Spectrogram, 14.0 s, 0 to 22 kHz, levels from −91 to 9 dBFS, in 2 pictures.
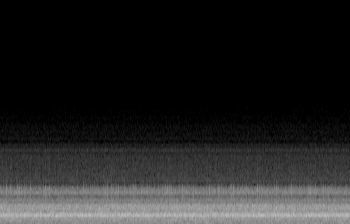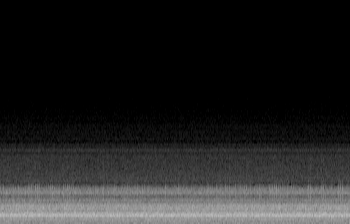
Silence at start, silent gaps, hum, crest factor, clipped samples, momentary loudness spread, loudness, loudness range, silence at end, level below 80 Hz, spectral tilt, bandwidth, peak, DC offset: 0 s; none; none; 14 dB; under 0.1%; 1 LU; -20 LUFS; 0 LU; 0 s; -48 dBFS; -5 dB/octave; 8 kHz; -8 dBFS; under 0.1%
